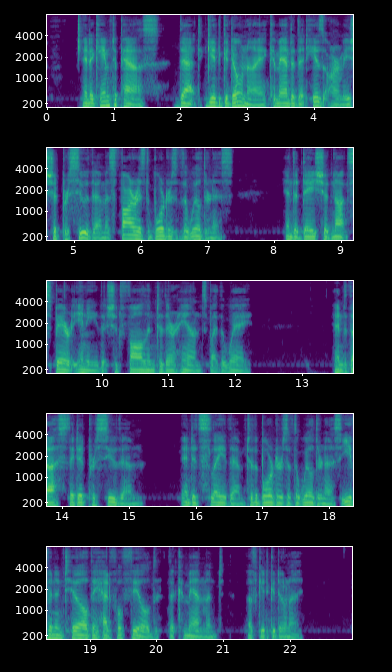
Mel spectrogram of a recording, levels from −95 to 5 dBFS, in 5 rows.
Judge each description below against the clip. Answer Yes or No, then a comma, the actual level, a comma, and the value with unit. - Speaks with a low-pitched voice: Yes, low, 100 Hz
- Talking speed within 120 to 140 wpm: No, average, 165 wpm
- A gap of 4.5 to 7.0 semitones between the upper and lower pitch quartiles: No, average, 3.8 semitones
